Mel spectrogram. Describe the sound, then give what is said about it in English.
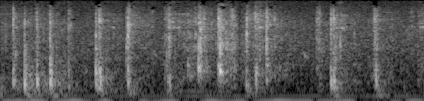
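A horse's hooves clip-clop at an easy walking pace, a steady run of sharp, hollow knocks with no voices over them; it is Mr. Dillon's horse, which has a loose shoe. “Hey, that horse of yours has got a loose shoe, ain't he, Mr.”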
